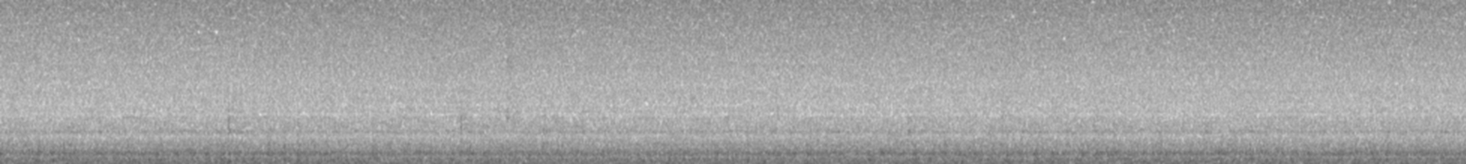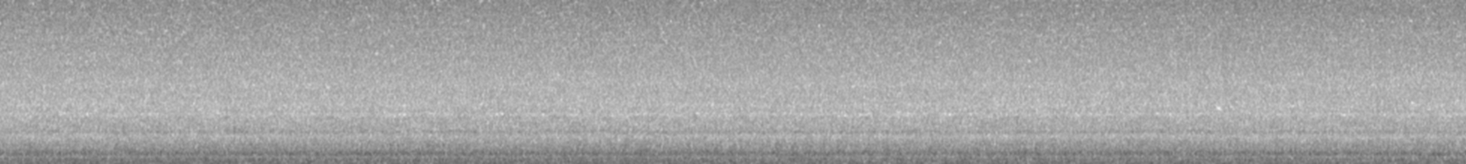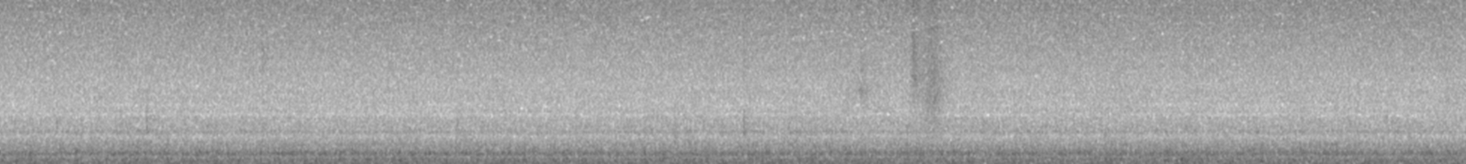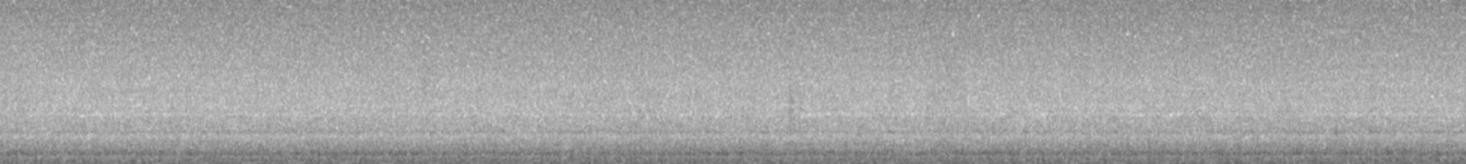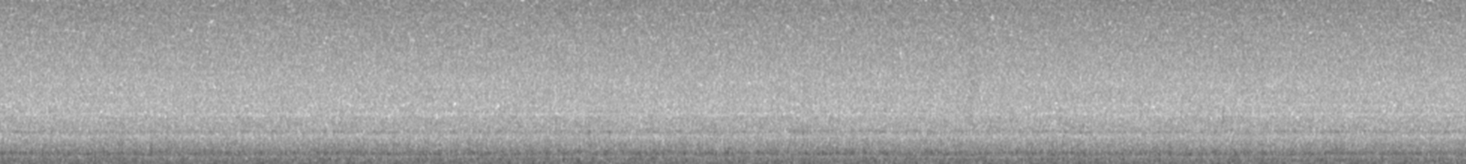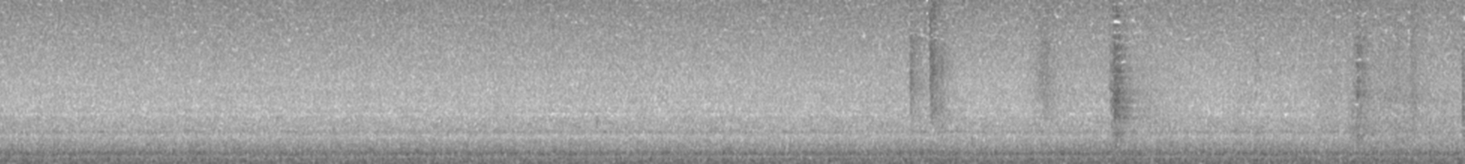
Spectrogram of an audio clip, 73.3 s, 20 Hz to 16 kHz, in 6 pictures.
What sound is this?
20180831.ceiling.fan.constant
Noise of a Westinghouse ceiling fan at constant speed. Sennheiser MKH60 + MKH30 into SD Mixpre-3. Decoded to mid-side stereo with free Voxengo plugin.
air, fan, field-recording, heat, motor, summer, wind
